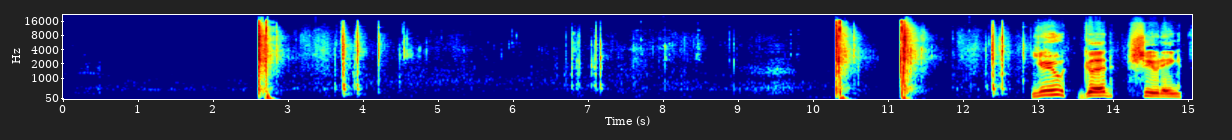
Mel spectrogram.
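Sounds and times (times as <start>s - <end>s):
rifle shot: 2.6s - 3.0s, 10.3s - 11.6s
rifle bolt clicks: 3.6s - 4.3s.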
